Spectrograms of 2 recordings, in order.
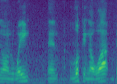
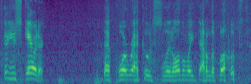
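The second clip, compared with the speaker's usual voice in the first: laughing loudly, pitched up; cracking up while telling it; 6 semitones higher, 6 dB louder than usual. Real, not acted. Laughing with a friend about the raccoon's slide.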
